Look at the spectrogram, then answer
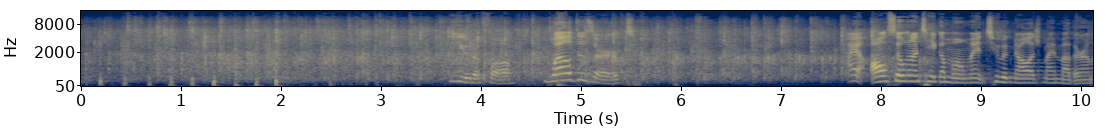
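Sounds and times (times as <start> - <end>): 
audience round of applause: 0.0 - 8.3
speech: 3.7 - 5.7, 7.7 - 10.1.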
